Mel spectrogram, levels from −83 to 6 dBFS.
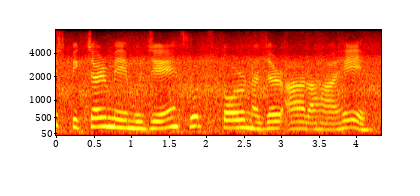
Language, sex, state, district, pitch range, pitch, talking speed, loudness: Hindi, female, Arunachal Pradesh, Lower Dibang Valley, 190-230 Hz, 205 Hz, 125 wpm, -14 LUFS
